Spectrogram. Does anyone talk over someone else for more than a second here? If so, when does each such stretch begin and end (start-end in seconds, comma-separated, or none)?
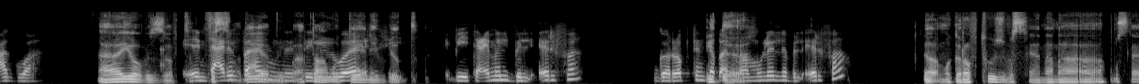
1.9-4.1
